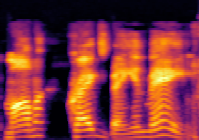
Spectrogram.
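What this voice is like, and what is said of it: Put-on Southern accent. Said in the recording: “I had to learn a Southern accent.”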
